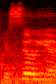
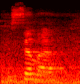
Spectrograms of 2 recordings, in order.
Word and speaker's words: Priscilya: I can relate, because I'm Priscilya and people want to call me Priscilla, and that's that other girl over there.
